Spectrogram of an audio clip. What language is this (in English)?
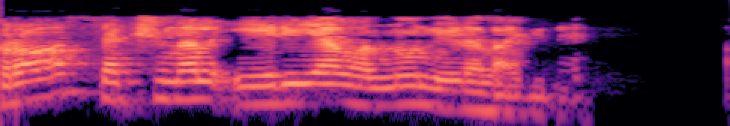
Kannada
